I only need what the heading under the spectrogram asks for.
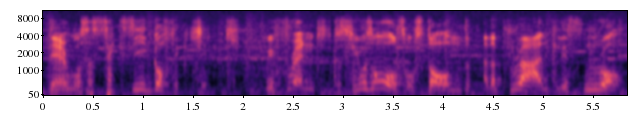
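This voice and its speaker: A man reads a comic story aloud with a theatrical delivery. His pitch swings widely from phrase to phrase. Music plays faintly behind him. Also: sing-song, a little slow, a bit bright. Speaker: narrator reading a fan story aloud. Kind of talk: dramatic comedic reading of absurd fiction.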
